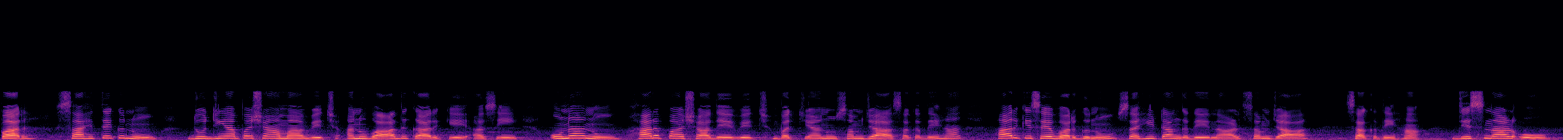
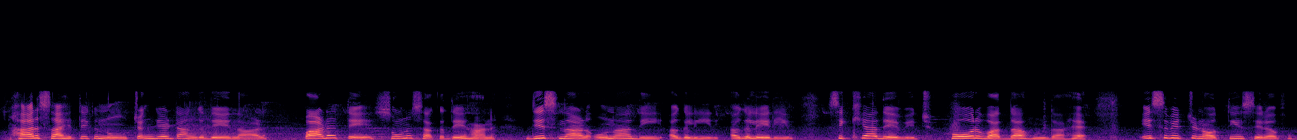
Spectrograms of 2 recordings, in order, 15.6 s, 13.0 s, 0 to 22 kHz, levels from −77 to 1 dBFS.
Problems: none marked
